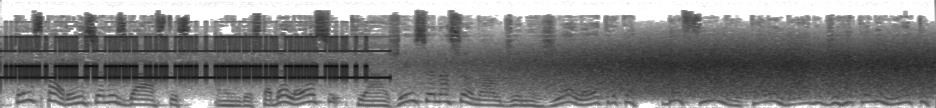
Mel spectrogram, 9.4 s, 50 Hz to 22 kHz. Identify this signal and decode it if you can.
RTTY (75 baud, 850 Hz shift), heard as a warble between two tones, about 1700 Hz centre. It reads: … DX DE AA7HLI AA7HLI K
